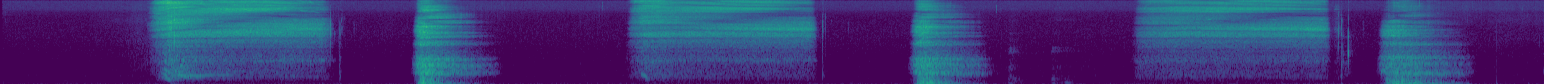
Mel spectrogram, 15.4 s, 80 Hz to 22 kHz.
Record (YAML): exhalation_length: 15.4 s
exhalation_amplitude: 5363
exhalation_signal_mean_std_ratio: 0.3
survey_phase: beta (2021-08-13 to 2022-03-07)
age: 18-44
gender: Female
wearing_mask: 'No'
symptom_cough_any: true
symptom_runny_or_blocked_nose: true
symptom_headache: true
symptom_change_to_sense_of_smell_or_taste: true
symptom_loss_of_taste: true
symptom_onset: 4 days
smoker_status: Never smoked
respiratory_condition_asthma: false
respiratory_condition_other: false
recruitment_source: Test and Trace
submission_delay: 1 day
covid_test_result: Positive
covid_test_method: RT-qPCR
